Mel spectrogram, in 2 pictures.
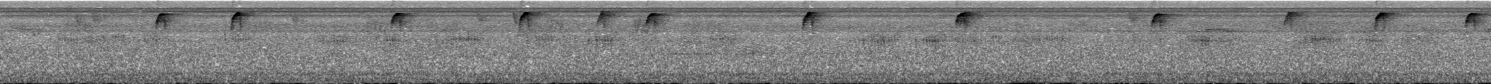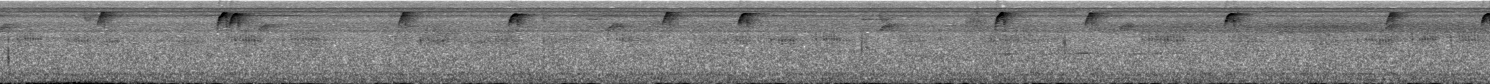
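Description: A bird repeating a short, high, falling chirp about every one to two seconds, over a steady high-pitched insect drone.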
